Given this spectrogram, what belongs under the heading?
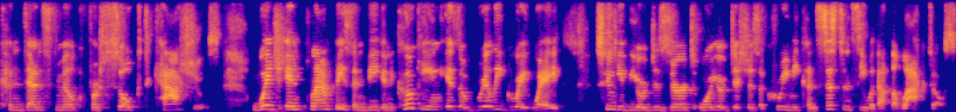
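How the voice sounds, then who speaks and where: A woman's normal speaking voice, fairly slow, at medium pitch with ordinary pitch variation. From Puerto Rican household, US. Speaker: holistic health coach and cookbook author. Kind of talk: interview.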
